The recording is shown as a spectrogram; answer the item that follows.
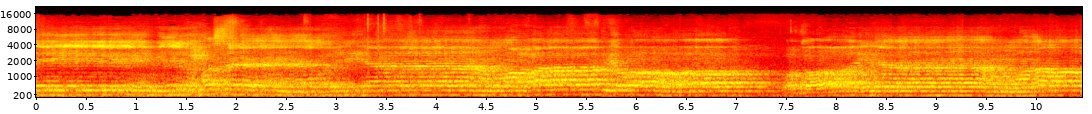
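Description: Men's voices chanting a Shia lament (nuʿi) for Imam Husayn in long, drawn-out melodic lines with gliding pitch.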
